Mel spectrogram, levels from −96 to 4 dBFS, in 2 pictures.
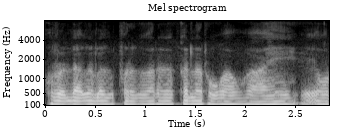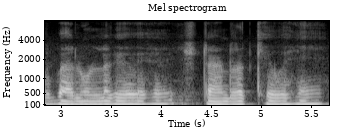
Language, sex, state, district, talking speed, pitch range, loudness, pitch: Hindi, male, Uttar Pradesh, Saharanpur, 180 wpm, 110-115 Hz, -17 LUFS, 115 Hz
